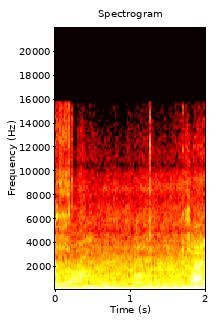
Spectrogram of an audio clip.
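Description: Low, steady engine rumble of road traffic close by, which swells at the start and carries on throughout, with a short click about halfway through.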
